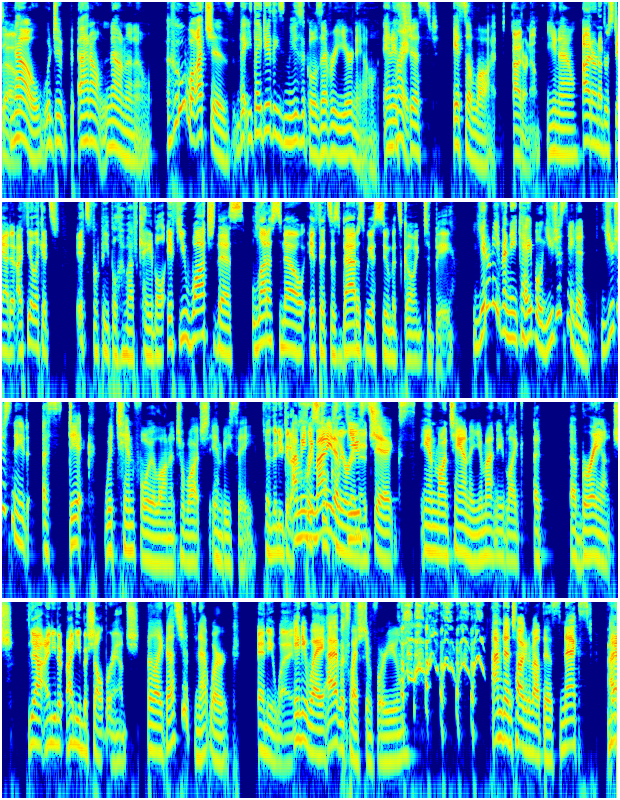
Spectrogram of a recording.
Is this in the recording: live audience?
no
